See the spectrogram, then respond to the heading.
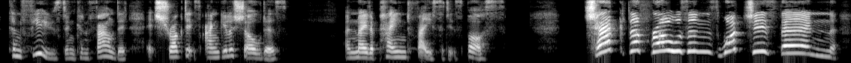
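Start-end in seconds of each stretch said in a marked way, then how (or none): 7.8-11.1 shrill, booming, very loud, high-pitched, drawn-out yell. A general gives an order to his underling, yelling. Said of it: "yelled the Worldstopper General".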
